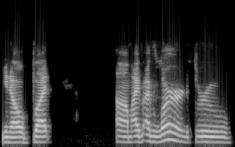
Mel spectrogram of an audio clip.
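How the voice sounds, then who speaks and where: A man, a fight commentator, chatting in an interview and telling lively stories, tagging his sentences with "right?". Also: fairly high pitch, very slow, no room sound. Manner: animated storyteller, fillers like "right?". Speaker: podcast guest, fight commentator. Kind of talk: casual interview chat. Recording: dull lo-fi sound.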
